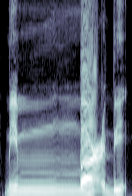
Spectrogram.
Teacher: ketika ain berharakat sukun, maka suaranya tertelan masuk.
